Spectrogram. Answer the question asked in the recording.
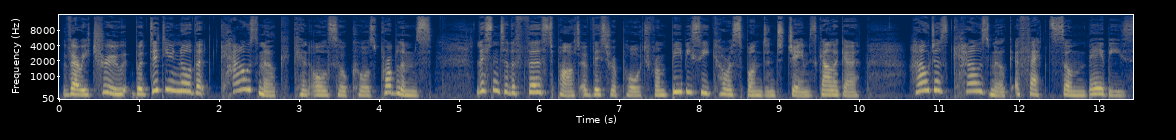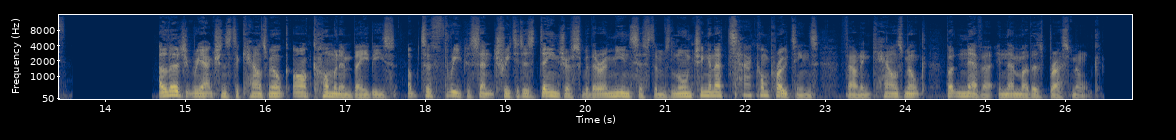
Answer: It's quite common for babies to have allergic reactions to cow's milk, so their bodies are attacking it.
